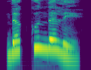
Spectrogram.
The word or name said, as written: ದಕ್ಕುಂದಲೆ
